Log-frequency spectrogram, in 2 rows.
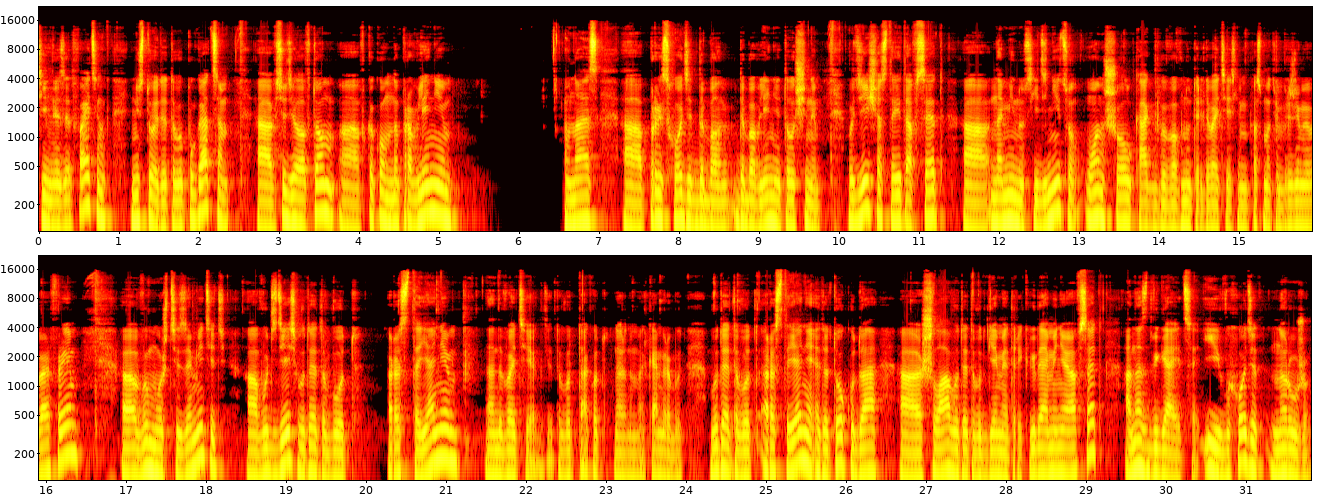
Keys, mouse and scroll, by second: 10.3-13.3 drag, 13.3-14.4 middle drag, 14.4 z, 14.8 shift+middle click, 15.2 scroll up 2, 15.5-16.8 shift+middle drag, 16.8 scroll up 1, 17.0 shift+middle click, 17.4-17.9 scroll up 6, 17.9-19.4 shift+middle drag, 19.4 d, 19.5 click, 20.4-21.2 d, 21.3-22.5 shift+middle drag, 22.5 d, 22.7 d, 22.7 middle click, 23.3 d, 23.3 d, 23.6-24.6 drag, 24.6 d, 24.8 right click, 25.2 d, 26.8-31.8 drag.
